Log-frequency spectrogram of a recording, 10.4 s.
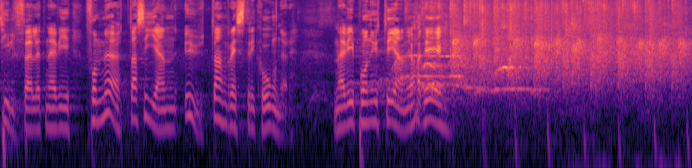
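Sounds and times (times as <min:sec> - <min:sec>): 
speech: 0:00.0 - 0:06.9
audience applause: 0:06.0 - 0:10.3.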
